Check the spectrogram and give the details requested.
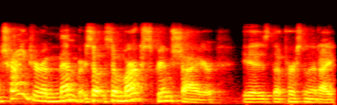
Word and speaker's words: Scrimshire: Mark Scrimshire.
